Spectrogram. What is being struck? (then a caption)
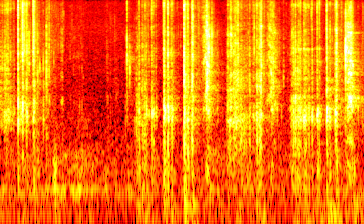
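Bar of soap shaved with a knife blade. A utility knife blade shaves along the edge of a solid, partly carved green bar of dry soap. Each scraping cut makes a dry, crisp crunch with bright, hissy highs and almost no low end. The bursts come in uneven clusters separated by quiet pauses.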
